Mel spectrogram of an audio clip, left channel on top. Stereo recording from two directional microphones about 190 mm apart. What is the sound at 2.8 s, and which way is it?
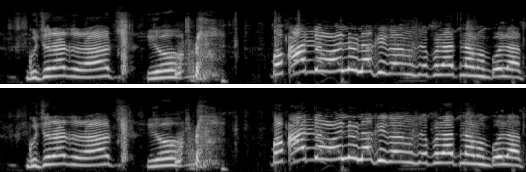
A child's voice, 10° right (ahead or behind).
